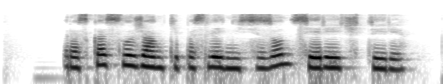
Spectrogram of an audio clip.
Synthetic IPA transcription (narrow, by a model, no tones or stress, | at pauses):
rɐskasːlˠʊʐankʲɪpɐsʲlʲedʲnʲɪjsʲɪzo̞nsʲeɾʲɪjət͡ɕɪ̥t̪iɾʲɪ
